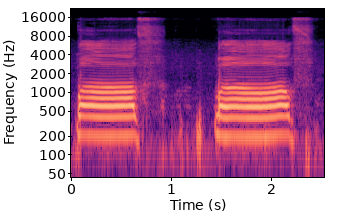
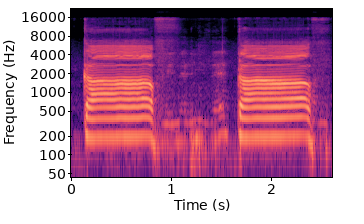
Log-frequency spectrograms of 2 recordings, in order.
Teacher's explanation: কফটা ধাক্কা দিব কাফটা সোজা করে পড়বো কোন ধাক্কা দিব না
